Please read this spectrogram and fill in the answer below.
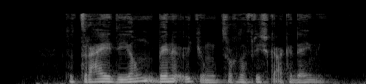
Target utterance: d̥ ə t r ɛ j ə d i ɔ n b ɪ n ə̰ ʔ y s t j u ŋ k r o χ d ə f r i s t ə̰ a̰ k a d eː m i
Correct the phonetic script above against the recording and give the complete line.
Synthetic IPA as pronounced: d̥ ə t r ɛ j ə d i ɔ n b ɪ n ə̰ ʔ y t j u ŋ t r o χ d ə f r i s k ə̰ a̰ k a d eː m i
